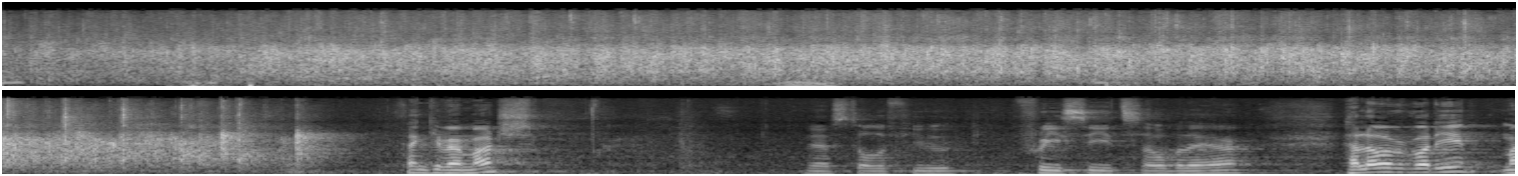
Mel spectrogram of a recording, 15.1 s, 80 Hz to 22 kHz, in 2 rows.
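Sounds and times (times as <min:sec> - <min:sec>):
large audience applause: 0:00.0 - 0:09.3
speech: 0:09.6 - 0:10.4, 0:11.6 - 0:15.1.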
